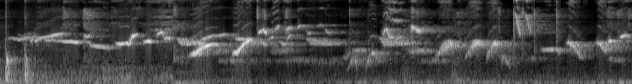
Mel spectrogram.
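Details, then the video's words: Fighter black shama in energetic song, stringing together varied whistled phrases, swooping slurs and sharp chips almost without pause, fairly loud and close, with low steady hum underneath. "Black Shama gacor fighter!!"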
